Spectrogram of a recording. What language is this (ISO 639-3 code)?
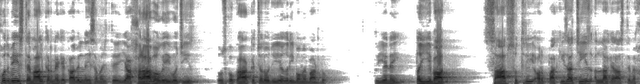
urd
